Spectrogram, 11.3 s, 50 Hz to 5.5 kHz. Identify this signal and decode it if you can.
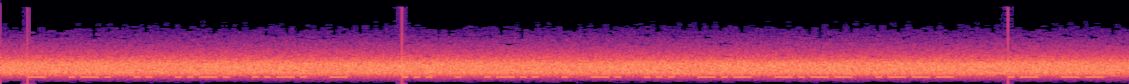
Morse code, heard as a keyed tone, about 20 wpm, 530 Hz. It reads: TRIFFT SELENSKYJ AM
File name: daily / 18wpm noise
